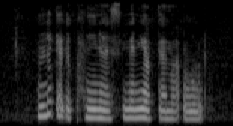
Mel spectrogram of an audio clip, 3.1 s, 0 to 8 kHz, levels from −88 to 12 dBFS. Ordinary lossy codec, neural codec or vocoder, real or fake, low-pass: none; codec, 44.1 kHz, 3.4 kbps, Pupu-Codec; fake; 7.2 kHz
